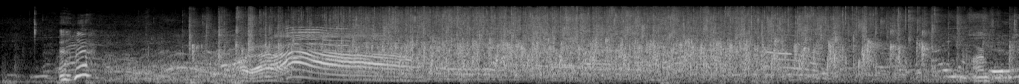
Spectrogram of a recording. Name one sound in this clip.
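An audience of children cheers and screams loudly in a large hall.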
